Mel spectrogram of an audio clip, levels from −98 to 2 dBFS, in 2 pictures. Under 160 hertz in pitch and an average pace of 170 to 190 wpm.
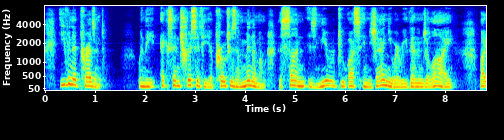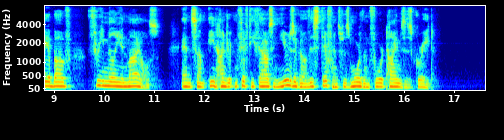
No: medium, 140 Hz; slow, 135 wpm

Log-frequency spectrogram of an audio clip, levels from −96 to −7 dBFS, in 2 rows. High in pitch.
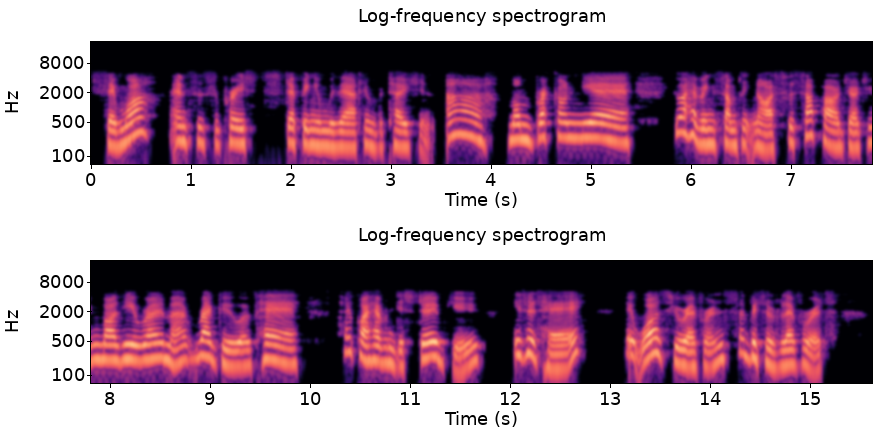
Yes: high, 195 Hz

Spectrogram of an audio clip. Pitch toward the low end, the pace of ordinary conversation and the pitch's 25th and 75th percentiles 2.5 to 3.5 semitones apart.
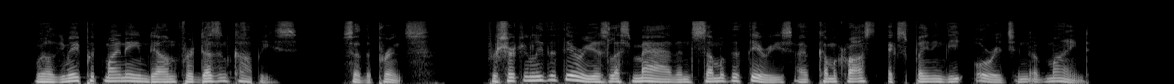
No: low, 130 Hz; average, 180 wpm; average, 4.1 semitones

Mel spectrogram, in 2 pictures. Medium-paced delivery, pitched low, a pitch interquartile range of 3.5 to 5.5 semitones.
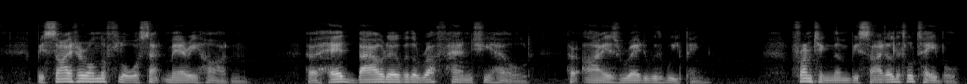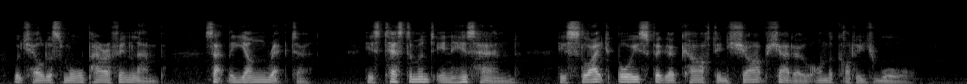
Yes: average, 170 wpm; low, 100 Hz; average, 4.0 semitones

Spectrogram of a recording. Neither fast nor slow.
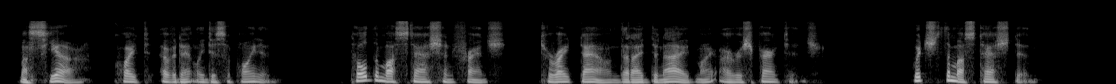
No: slow, 120 wpm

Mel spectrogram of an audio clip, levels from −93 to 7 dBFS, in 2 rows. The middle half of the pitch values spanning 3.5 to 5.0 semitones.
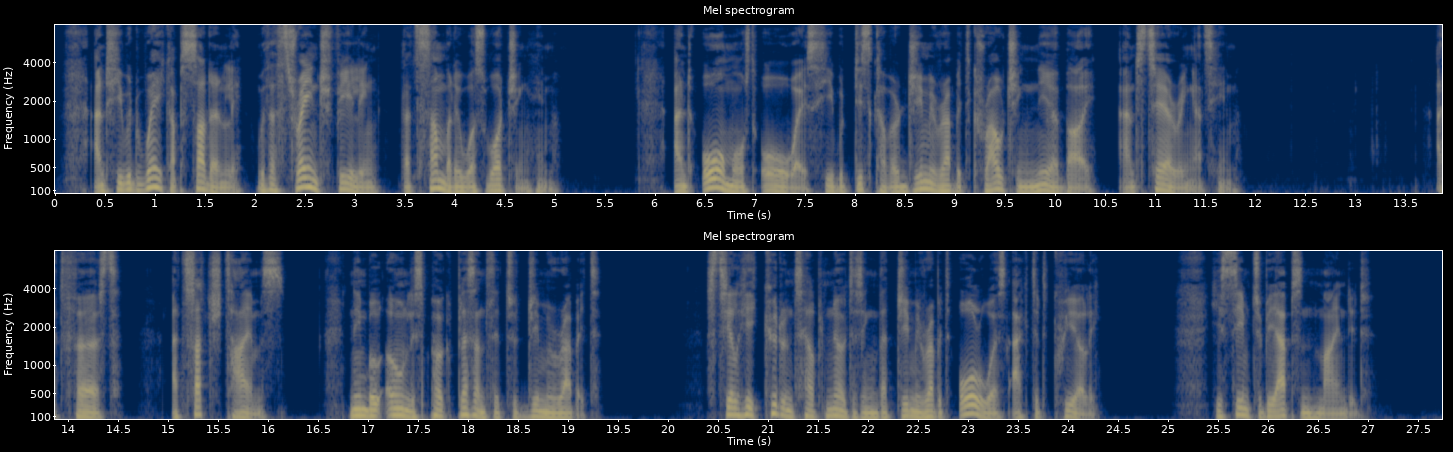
Yes: average, 4.4 semitones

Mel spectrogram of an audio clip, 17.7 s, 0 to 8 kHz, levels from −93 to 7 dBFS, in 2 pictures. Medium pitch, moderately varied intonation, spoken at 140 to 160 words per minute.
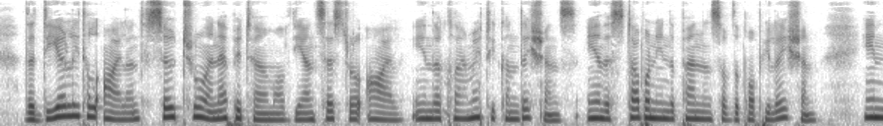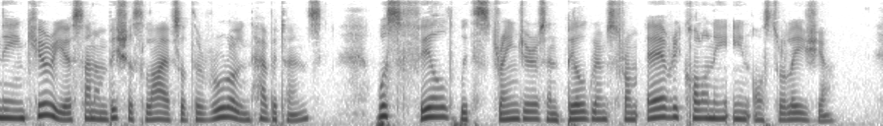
Yes: medium, 175 Hz; average, 3.6 semitones; average, 145 wpm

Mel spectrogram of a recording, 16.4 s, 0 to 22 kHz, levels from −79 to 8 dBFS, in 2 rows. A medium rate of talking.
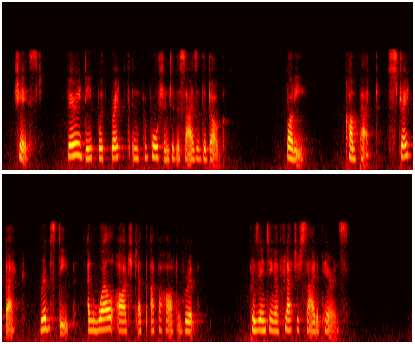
No: slow, 120 wpm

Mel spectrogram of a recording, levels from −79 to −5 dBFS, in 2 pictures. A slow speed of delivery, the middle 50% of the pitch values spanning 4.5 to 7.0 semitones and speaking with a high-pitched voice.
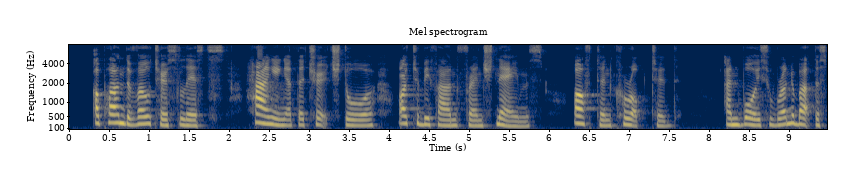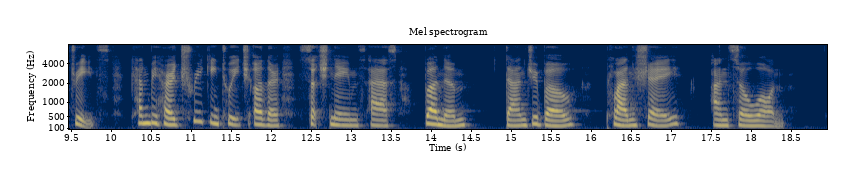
No: slow, 125 wpm; average, 3.8 semitones; high, 205 Hz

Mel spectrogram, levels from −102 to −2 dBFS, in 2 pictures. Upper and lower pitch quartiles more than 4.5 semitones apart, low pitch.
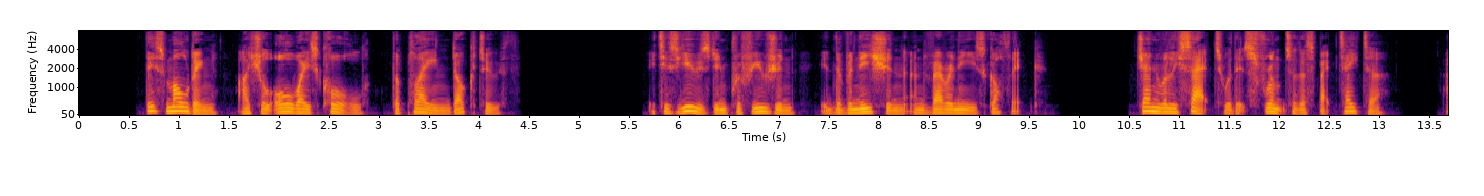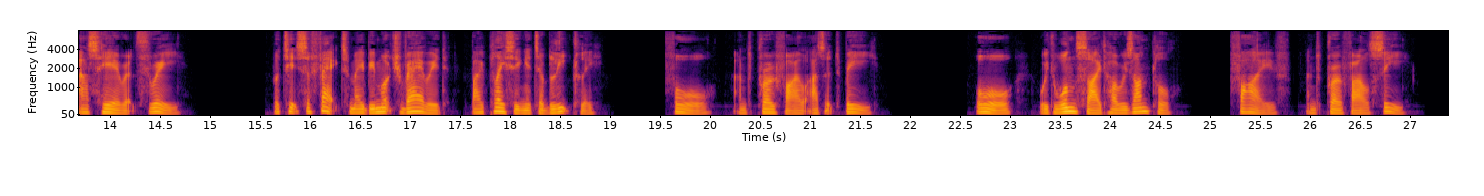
Yes: average, 5.2 semitones; low, 110 Hz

